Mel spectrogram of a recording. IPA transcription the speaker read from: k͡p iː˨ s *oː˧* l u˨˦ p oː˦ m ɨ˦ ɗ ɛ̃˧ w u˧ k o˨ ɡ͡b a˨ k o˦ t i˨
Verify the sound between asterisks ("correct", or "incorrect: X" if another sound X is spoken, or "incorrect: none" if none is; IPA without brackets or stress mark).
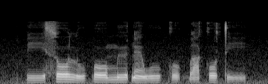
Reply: incorrect: oː˦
